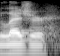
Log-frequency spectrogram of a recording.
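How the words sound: It is said in a British accent.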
